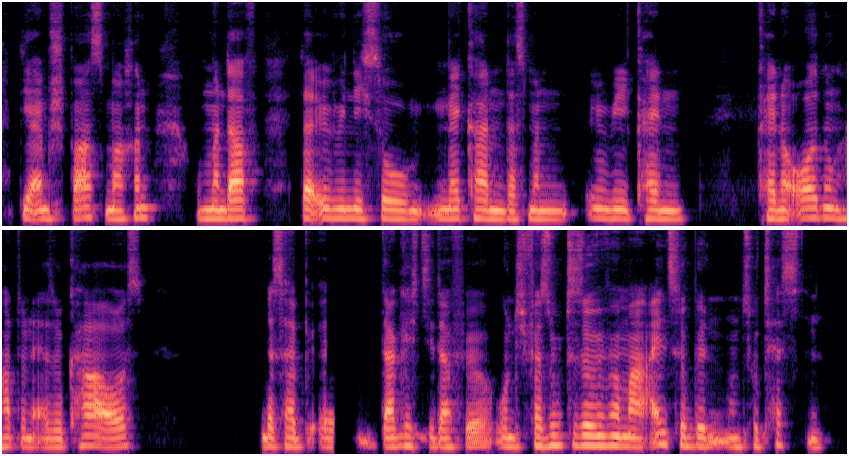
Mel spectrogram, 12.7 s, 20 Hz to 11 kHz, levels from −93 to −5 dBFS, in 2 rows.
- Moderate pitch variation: No, narrow, 1.9 semitones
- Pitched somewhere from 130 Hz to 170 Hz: Yes, low, 135 Hz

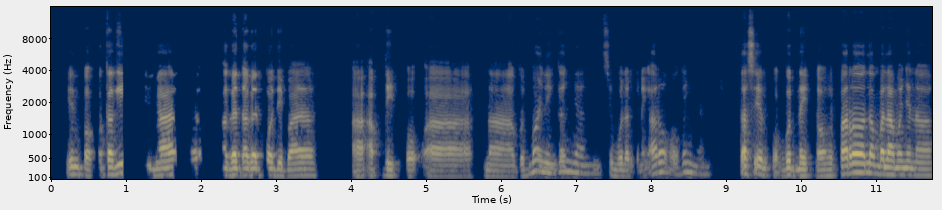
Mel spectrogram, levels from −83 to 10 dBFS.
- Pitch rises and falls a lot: No, average, 4.1 semitones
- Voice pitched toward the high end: No, medium, 140 Hz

